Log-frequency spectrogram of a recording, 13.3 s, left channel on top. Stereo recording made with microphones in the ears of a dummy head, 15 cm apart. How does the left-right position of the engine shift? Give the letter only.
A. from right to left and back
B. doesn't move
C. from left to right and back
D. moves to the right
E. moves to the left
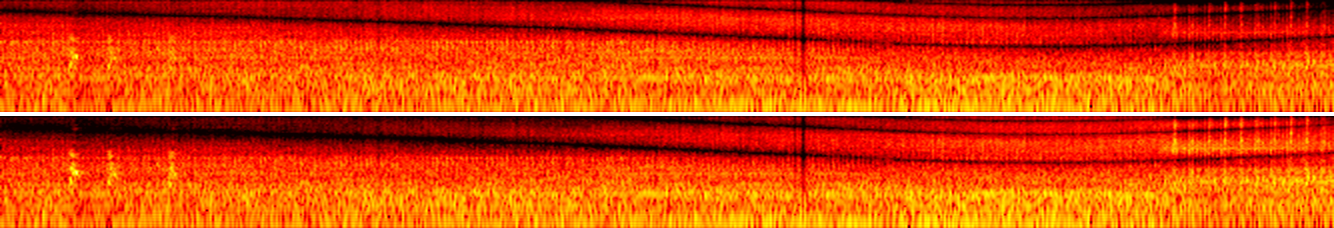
D.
